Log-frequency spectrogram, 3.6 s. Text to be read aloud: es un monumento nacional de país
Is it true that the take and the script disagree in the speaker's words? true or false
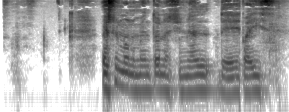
false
